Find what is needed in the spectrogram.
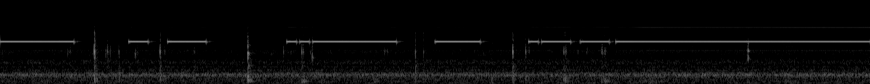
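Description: A multimeter's continuity beeper sounds one steady high tone in short, irregular beeps as the probe tips touch and slip on ground points on a circuit board. From about six seconds in it holds one long unbroken beep: the probes have found a solid connection to ground.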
